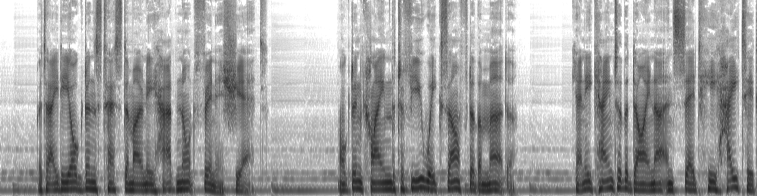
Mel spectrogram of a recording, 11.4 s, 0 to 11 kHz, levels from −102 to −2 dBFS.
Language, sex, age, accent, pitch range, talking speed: English, male, 30-49, British, 100-115 Hz, 135 wpm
